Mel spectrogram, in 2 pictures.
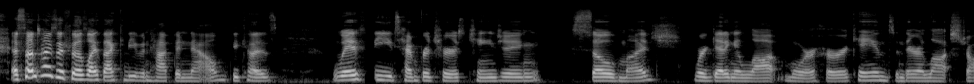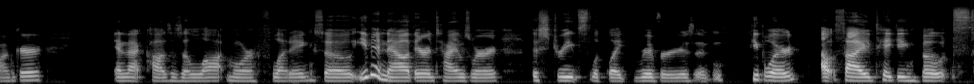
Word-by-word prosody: and 220 - +5
sometimes 390 - +7
it 305 -2 +6
feels, 235 -6 +5
like, 210 0 +6
that 185 0 +2
could 200 - -8
even 180 -2 -4
happen 165 -2 -4
now, 170 +5 -6
because 165 -1 -4 0.5
with 215 +3 +3
the 205 -3 -1
temperatures 170 -2 -2
changing 165 +1 -4 0.3
so 165 +8 0
much, 160 +7 -7
we're 180 -2 0
getting 165 -1 0
a 155 - -2
lot 150 -1 -4
more 150 -3 -5
hurricanes, 170 +4 -5
and 160 0 -7
they're 155 0 -2
a - - -3
lot 155 -1 -6
stronger, 185 +4 -2 0.7
and 165 0 0
that 165 - 0
causes 165 0 -4
a 155 - -2
lot 160 +1 -3
more 160 -2 -4
flooding, 165 +2 -4
so 165 -2 +1
even 330 - +5
now, 165 -4 +4
there 170 0 +2
are 165 - +1
times 165 0 -2
where 160 +1 -1 0.3
the 180 - -1
streets 340 - 0
look 165 -1 -4
like 155 -1 0
rivers, 155 -1 -1
and 150 - -7 0.3
people 195 -5 +2
are 175 +7 +3 0.2
outside 170 -3 +6
taking 175 -3 +1
boats, 170 +1 0
170 Hz, 165 wpm, -24 LUFS, 160-185 Hz, 0.7 s, sometimes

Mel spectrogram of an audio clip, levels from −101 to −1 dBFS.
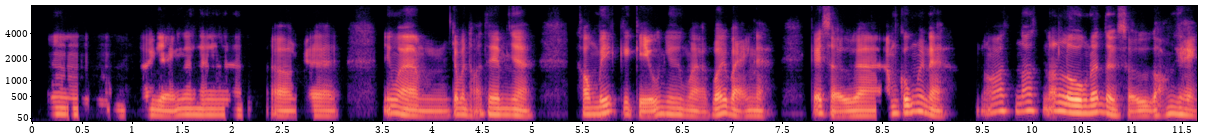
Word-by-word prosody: Ừm, 120 -1 -3 0.7
à, 105 - -8
dạng 95 +3 +1
nên 110 0 -2
ha, 105 -1 -4 0.5
ô 90 - -2
kê, 95 -1 -3 0.5
nhưng - - -1
mà, 115 -6 +5
ừm, 85 -2 -3
cho - - 0
mình 115 -2 -2
hỏi - - -7
thêm 115 -2 +2
nha, 100 -3 +1 0.4
không 115 +1 0
biết 145 +6 +2
cái, 120 -4 -4
kiểu 85 +2 +3
như 120 -3 -2
mà, 90 -5 -3
với 140 - +4
bạn 95 -6 -1
nè, 90 - -5 0.4
cái - - +2
sự, 85 +2 0
ờ, 95 -1 +2
ấm 135 0 -4
cúng 145 +3 +3
này 170 - +1
nè, 95 - +2 0.4
nó 175 +3 -4
nó 175 +2 -3
nó - - -2
luôn 145 -5 +8
đến 150 +2 +4
từ 105 - +3
sự 90 -1 -2
gọn 100 +7 -3
gàng, 105 -7 +1
110 Hz, 205 wpm, -25 LUFS, 95-125 Hz, 0.7 s, luôn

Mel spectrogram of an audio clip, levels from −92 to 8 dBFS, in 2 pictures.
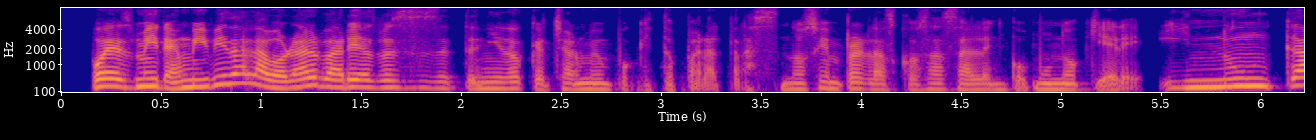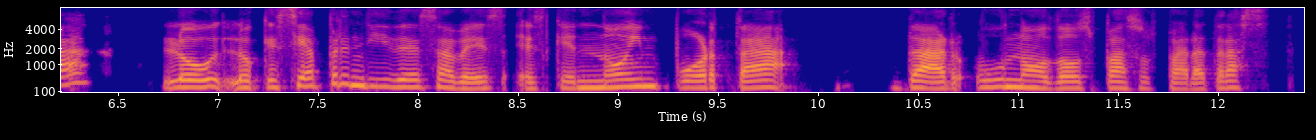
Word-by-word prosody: Pues, 220 -1 +5
mira, 225 -4 +3
en - - 0
mi 210 +1 +2
vida 300 +4 0
laboral 215 -1 +3
varias 205 -2 +2
veces 185 -2 -8
he 175 - -12
tenido 170 0 -6
que - - -11
echarme 150 +1 -6
un 150 - -9
poquito - - -17
para - - -10
atrás. - - -16
No 150 0 -8
siempre 170 0 -5
las 150 - -8
cosas 150 -1 -12
salen 140 -1 -7
como 145 +1 -9
uno 145 -1 -4
quiere. - - -10
Y 190 +1 -7
nunca 230 +7 +2 0.3
lo 200 +1 +5
lo 190 -2 -1
que 200 0 -4
sí 235 +5 0
aprendí 240 -2 0
de 205 0 +1
esa 205 -1 -1
vez 170 0 -1
es 170 -1 -6
que 175 0 -5
no 190 +3 +2
importa 195 -2 +2 0.4
dar 175 -2 +6
1 200 -1 +2
o 175 - -1
2 175 +1 0
pasos 175 -2 -2
para 155 0 -2
atrás. 190 +4 -5
190 Hz, 215 wpm, -22 LUFS, 170-210 Hz, 0.4 s, dar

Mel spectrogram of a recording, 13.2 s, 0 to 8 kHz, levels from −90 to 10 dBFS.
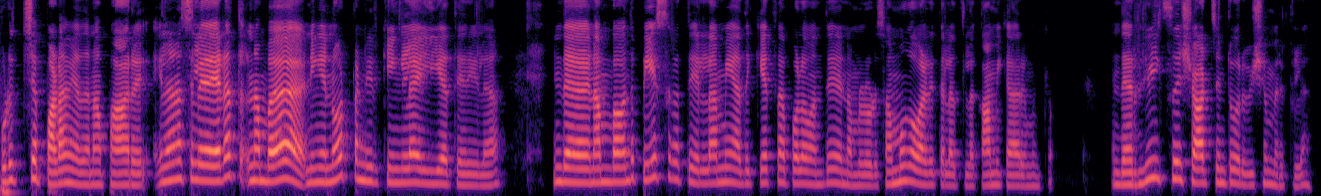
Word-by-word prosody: புடிச்ச 250 +3 -3 0.2
படம் 200 +3 +4
எதனா 180 0 -3
பாரு. 180 0 +2 0.2
இல்லைன்னா, 245 +4 +2
சில 255 -2 +2 0.2
இடத்துல 305 -3 +1
நம்ப 235 -1 +4 0.4
நீங்க 220 +1 -1
நோட் 300 +3 0
பண்ணி 245 -4 -2
இருக்கீங்களா, 215 0 -2
இல்லையா, 195 -1 -2
தெரியல. 170 -1 -7 0.7
இந்த 225 0 +2 0.3
நம்ப 220 +1 -1
வந்து 280 +5 -4
பேசுறது 265 -4 -3
எல்லாமே 205 +2 -3
அதுக்கு 195 +1 -7
ஏத்தா 210 +1 -5
போல 200 -1 -1
வந்து, 190 +3 -9
நம்மளோட 165 -1 -8
சமூக 220 +5 -3
வலைத்தளத்துல 170 -3 -7
காமிக்க 170 0 -4
ஆரம்பிக்கும். 160 -1 -13 0.6
இந்த 180 - -2 0.2
ரீல்ஸ், 275 +2 -3
ஷாட்ஸ்ன்ட்டு 205 -1 +1
ஒரு 180 - -9
விஷயம் 185 +1 -7
இருக்குல்ல. 160 +2 -15
205 Hz, 155 wpm, -23 LUFS, 180-230 Hz, 0.7 s, படம்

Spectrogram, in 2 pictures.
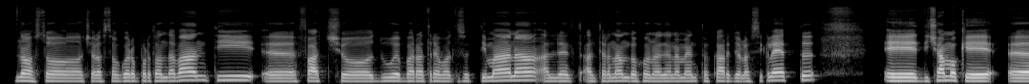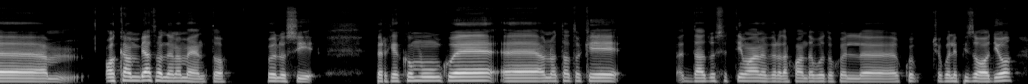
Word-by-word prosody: No, 165 -2 +1
sto 150 0 -2
cioè 150 - -5
la 145 - -2
sto 150 +1 -8
ancora 160 +1 -2
portando 165 +1 -3
avanti, 195 +2 0
ehm, 145 0 -2
faccio 150 -1 -2
2/3 155 0 -2
volte 150 -1 -5
a 145 - -16
settimana 175 +5 +1
alle 150 0 -3
alternando 155 +1 -3
con 155 -1 -3
allenamento 150 0 -4
cardio 155 -1 -3
e - - -7
la 145 - -4
cyclette, 185 +6 -1 0.6
e 165 -1 +6
diciamo 180 +4 +3
che, 155 -1 +4
uhm, 140 -2 +4 0.3
ho 165 +1 +2
cambiato 185 0 +2
allenamento, 140 -5 -1 0.3
quello 155 -2 0
sì, 145 - -3 0.6
perché 150 +1 -2
comunque, 175 +1 +4
ehm, 150 0 +3
ho 145 - +1
notato 160 +1 -4
che, 155 - 0 0.5
uhm, - - -13
da 150 +1 -2
2 160 +1 -6
settimane, 155 -1 -2
ovvero 145 0 -4
da 135 - -2
quando 145 +1 -4
ho 145 - -3
avuto 145 -1 -4
quel 135 -1 -2
qu 155 0 -7
cioè - - -12
quell'episodio, 150 +3 0
155 Hz, 145 wpm, -19 LUFS, 145-165 Hz, 0.6 s, e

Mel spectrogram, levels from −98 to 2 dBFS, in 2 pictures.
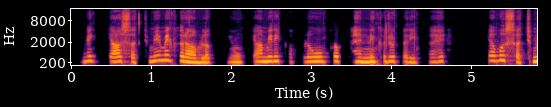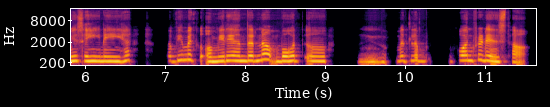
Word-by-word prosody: मैं 290 +2 -3
क्या 265 -1 -2
सच 235 +1 -9
में 305 +4 -1
मैं 340 0 -1
खराब 255 -7 +1
लगती 230 +1 -7
हूँ? 240 0 -4
क्या 265 - -5
मेरे 275 +2 +2
कपड़ों 260 0 -4
का 270 +2 -3
पहनने 255 -2 -1
का 265 +1 -9
जो 275 - -1
तरीका 245 -2 -10
है 275 +3 -7 0.4
क्या 310 -1 -7
वो 335 +2 -2
सच 265 -4 -4
में 285 +2 +5
सही 290 -1 +4
नहीं 280 -1 +5
है? 315 +4 -1 0.5
कभी 315 +4 -3
मैं 370 +1 +1 0.2
अ, 265 - +5
मेरे 285 +4 +4
अंदर 310 0 +5
ना 375 +5 +5
बहुत 290 +1 +3
अ, - - -2 0.6
उम, 255 -1 -4 0.2
मतलब 295 -1 -4 0.4
कॉन्फिडेंस 315 -4 +3
था - - 0
275 Hz, 185 wpm, -20 LUFS, 255-300 Hz, 0.6 s, में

